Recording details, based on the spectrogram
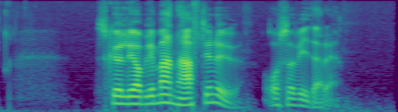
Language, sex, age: Swedish, male, 63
